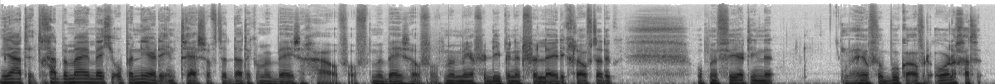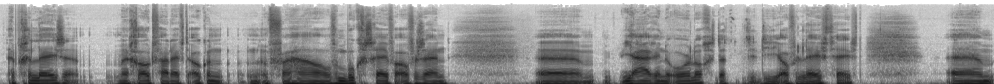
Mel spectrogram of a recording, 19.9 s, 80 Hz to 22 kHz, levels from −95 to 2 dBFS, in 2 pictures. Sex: male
